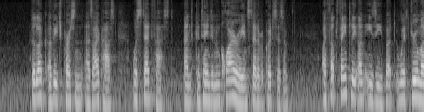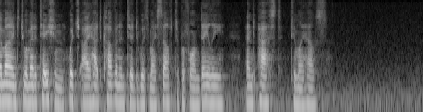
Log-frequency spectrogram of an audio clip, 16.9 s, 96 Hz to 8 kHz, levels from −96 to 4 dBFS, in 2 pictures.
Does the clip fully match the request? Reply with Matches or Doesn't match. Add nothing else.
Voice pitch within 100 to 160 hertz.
Matches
